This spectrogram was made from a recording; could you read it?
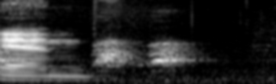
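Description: A dog named Edward barks: one longer, tonal bark followed by two quicker, sharper barks in rapid succession, fairly loud and then fading off.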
